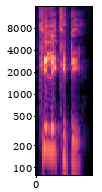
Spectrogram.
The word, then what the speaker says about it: Kilikiti: And to start this segment, let's talk about Kilikiti. You heard me right. I'm not talking about Kiliki, which is the language from Bahubali, or mispronouncing cricket. It is Kilikiti.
